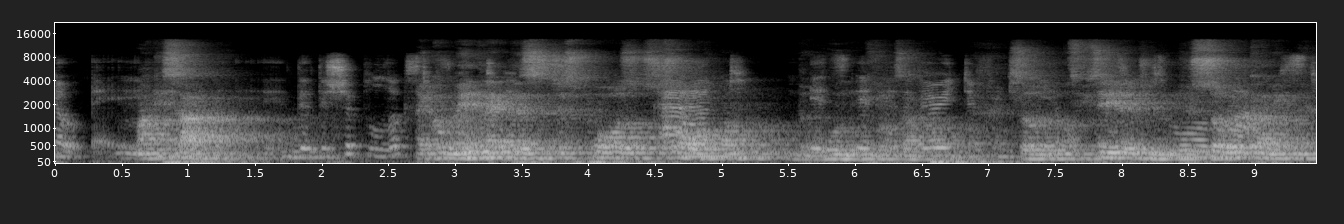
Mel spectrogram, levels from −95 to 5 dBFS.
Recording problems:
room echo; strong; dies away in 1.4 s
off-mic speech; far
voice in the background; loud; throughout; 8 dB below the speech

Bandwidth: 13.5 kHz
